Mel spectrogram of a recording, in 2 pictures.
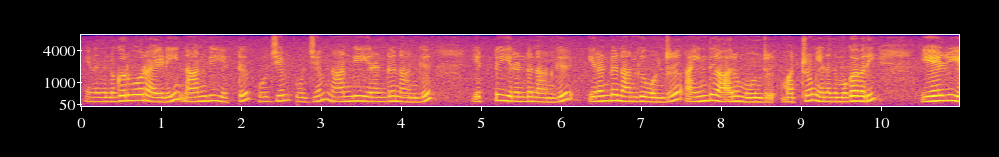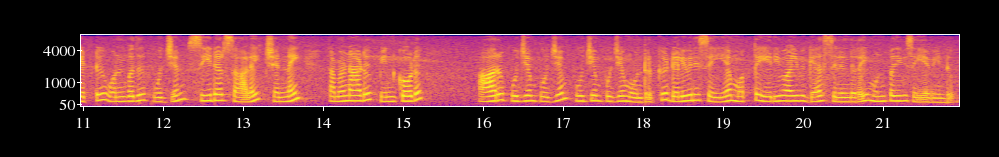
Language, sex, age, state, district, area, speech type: Tamil, female, 45-60, Tamil Nadu, Chengalpattu, rural, read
